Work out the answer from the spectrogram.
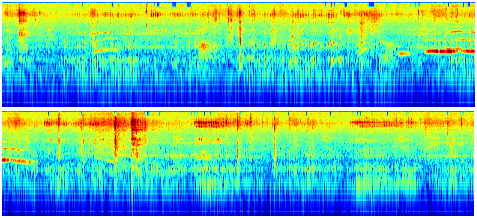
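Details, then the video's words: Mother cat calling her kittens to drink milk, indoors; steady low rumbling purr throughout with a short rising mew near six seconds and light handling noises. "Mother cat calls her kittens to drink milk"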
